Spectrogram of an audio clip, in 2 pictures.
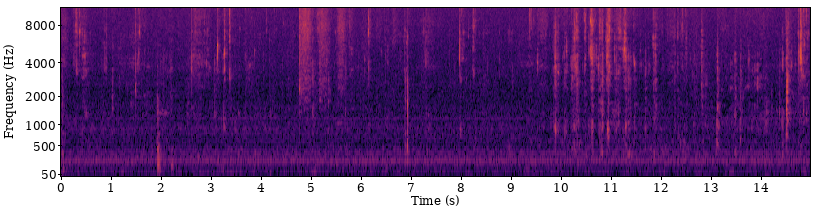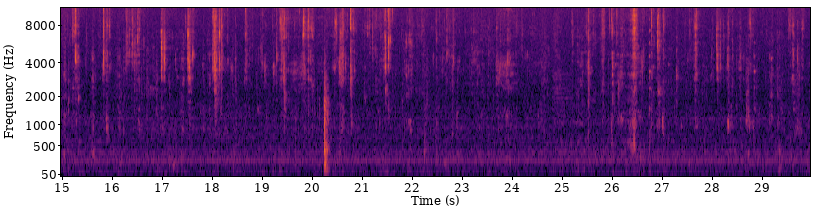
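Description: Close-miked mouth sounds of people eating rice, chicken and long beans by hand: wet chewing and smacking with scattered small clicks. A sharp knock about twenty seconds in is the loudest sound, over a steady low hum.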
